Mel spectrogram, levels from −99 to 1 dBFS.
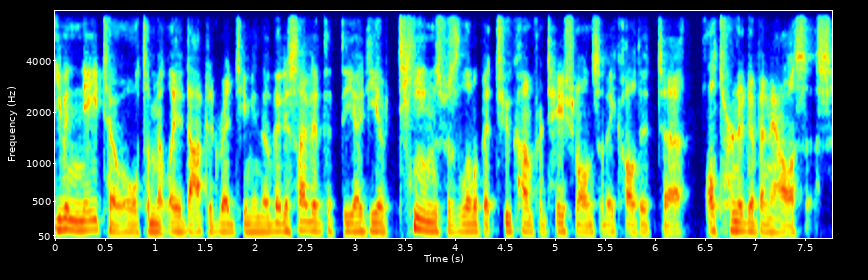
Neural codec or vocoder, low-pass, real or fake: codec, 16 kHz, 16 kbps, FreqCodec, smaller model; 7.2 kHz; fake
